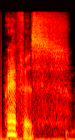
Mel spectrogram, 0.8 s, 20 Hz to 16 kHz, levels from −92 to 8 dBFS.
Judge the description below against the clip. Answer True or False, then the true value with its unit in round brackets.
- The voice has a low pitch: True (120 Hz)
